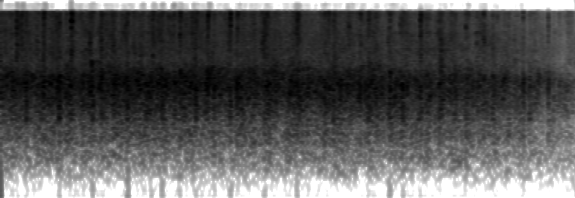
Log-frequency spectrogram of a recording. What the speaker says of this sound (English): I would ask you to join me in a round of applause.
